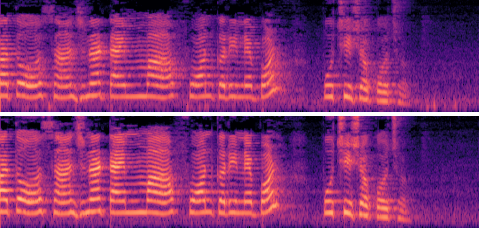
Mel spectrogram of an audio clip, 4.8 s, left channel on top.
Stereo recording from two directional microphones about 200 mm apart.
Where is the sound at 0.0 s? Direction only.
60° right (ahead or behind).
